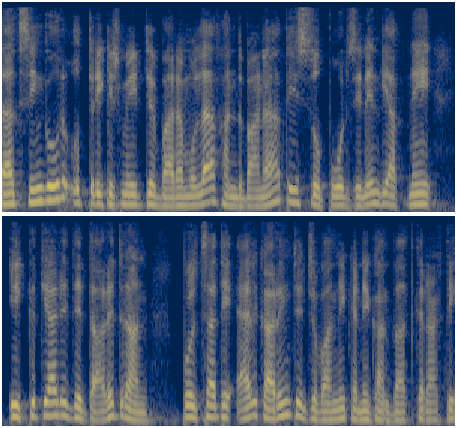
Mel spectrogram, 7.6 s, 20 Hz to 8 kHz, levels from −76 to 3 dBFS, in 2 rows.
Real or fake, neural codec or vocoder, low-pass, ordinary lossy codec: fake; codec, 16 kHz, 1.1 kbps, Voila-Tokenizer; none; none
